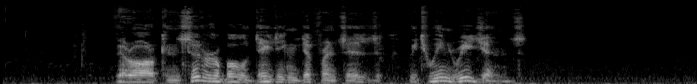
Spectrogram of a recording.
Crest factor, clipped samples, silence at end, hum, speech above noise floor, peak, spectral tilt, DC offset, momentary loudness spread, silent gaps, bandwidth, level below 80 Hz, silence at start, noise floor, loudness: 20 dB; under 0.1%; 1.45 s; none; 29 dB; -10 dBFS; -5.5 dB/octave; under 0.1%; 14 LU; none; 16.5 kHz; -54 dBFS; 0.3 s; -57 dBFS; -29 LUFS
